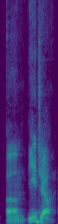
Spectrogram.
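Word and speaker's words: 阿胶: Yijiao, that's it, Yijiao.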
